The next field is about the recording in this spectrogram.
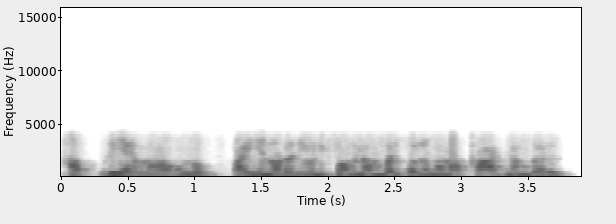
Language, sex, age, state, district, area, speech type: Tamil, female, 30-45, Tamil Nadu, Tiruvallur, urban, conversation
